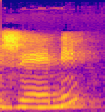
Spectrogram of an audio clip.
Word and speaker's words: gene: Que se escreve gene, porém se lê gen.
